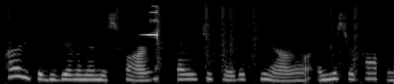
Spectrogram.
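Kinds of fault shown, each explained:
Noise suppressor artifacts: Throughout the speech, a suppressor pulls steady background down by about 13 dB between phrases, so the room noise dips in pauses and returns under the speech.
Unstable filter: From 1.36 s a recursive filter runs away. A tone at around 4 kHz swells over about 208 ms into a loud, clipped squeal. The output then overflows and drops out, leaving roughly 200 ms of silence until the filter resets near 1.77 s.
Speech cut by the noise suppressor: Between 3.44 and 3.66 s the suppressor mistakes part of the speech for noise. About a tenth of a second in total is pushed down, by up to about 15 dB at the deepest point. Those sounds come across swallowed and faint.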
